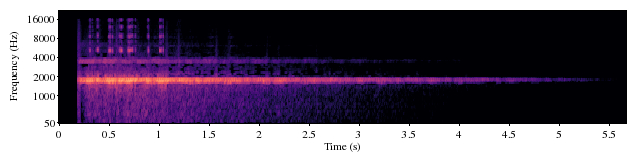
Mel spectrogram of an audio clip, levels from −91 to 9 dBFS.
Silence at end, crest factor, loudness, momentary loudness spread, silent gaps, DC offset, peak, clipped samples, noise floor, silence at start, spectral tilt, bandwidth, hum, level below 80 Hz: 2.65 s; 18 dB; -15 LUFS; 23 LU; none; under 0.1%; -2 dBFS; under 0.1%; -80 dBFS; 0.2 s; 1.5 dB/octave; 16.5 kHz; none; -76 dBFS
